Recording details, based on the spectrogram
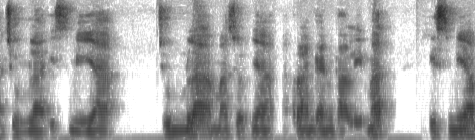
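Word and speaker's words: جملة اسمية: Bacanya jumlah ismiyah.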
